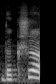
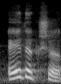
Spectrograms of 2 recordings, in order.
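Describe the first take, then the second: First: Said in the usual way. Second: Higher-pitched acted call; insistent calling out. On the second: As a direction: call out to rouse someone, pitched up. Calling again, no answer came. (झोपलेल्याला जरा चढ्या स्वरात हाक)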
